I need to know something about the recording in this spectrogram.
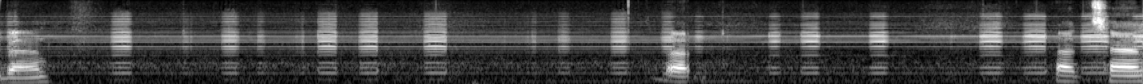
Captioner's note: detector beeps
